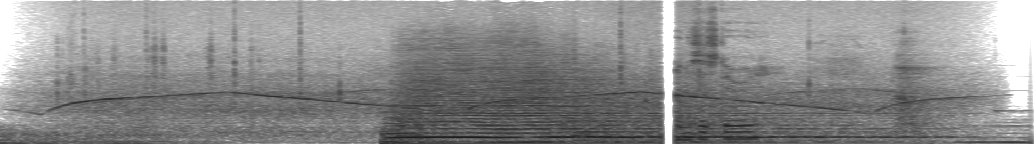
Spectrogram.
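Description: Police car sirens wailing through a city, rising and falling in long sweeps, with a sudden loud burst of traffic rumble midway and a brief remark spoken over the noise.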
